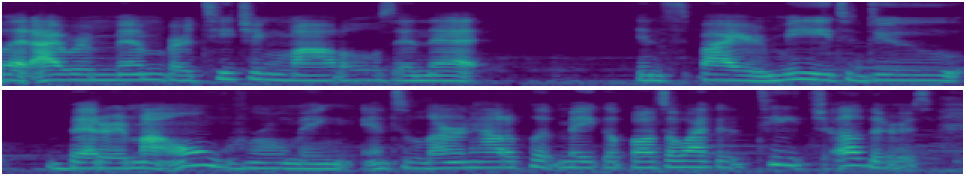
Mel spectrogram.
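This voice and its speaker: Animated and with a Southern US accent, a woman with a very deep, low pitch speaks at a moderate pace with ordinary pitch variation. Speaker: motivational speaker. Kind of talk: motivational talk.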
